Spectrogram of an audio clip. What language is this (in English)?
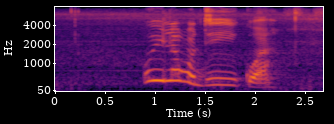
Northern Sotho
